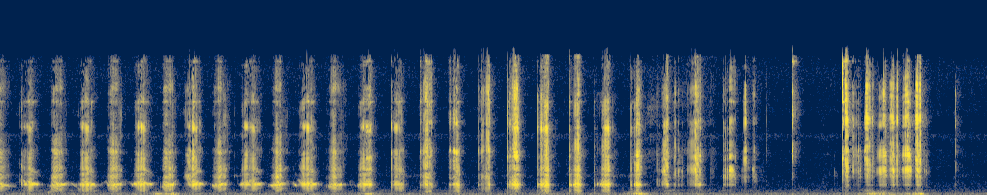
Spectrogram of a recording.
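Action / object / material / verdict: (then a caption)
scrape / small glass jar / glass / none. A thin stick tool rubs and scratches across the ridged base and side of a small, round, hollow clear glass jar held in hand. Steady, rhythmic rasping strokes repeat at roughly two per second, each a bright, scratchy burst with a short ring. Near the end, the strokes break into quicker, denser scratches before stopping.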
